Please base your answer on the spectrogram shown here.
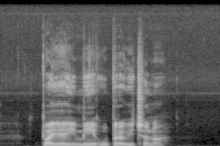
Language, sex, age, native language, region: Slovenian, male, 50-59, Slovenian, Central Slovenia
